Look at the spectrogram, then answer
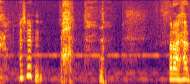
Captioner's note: chuckles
